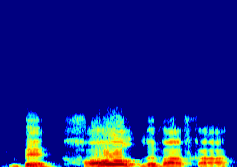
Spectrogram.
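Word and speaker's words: בכל: sound of ah however because of its position in certain words it takes it becomes a kamat's katan which is pronounced as oh so here in the um as saul very correctly pronounced we have behol now in a prayer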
